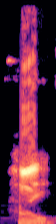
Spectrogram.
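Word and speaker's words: hi: पहला वर्ड है हमारा हाय इसे हम लोग पढ़ते हैं हाय ही नहीं पढ़ना ठीक इसे हम लोग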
